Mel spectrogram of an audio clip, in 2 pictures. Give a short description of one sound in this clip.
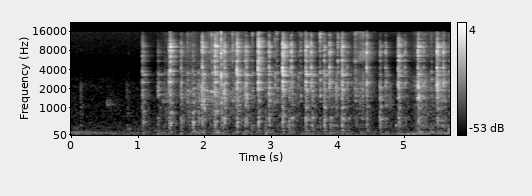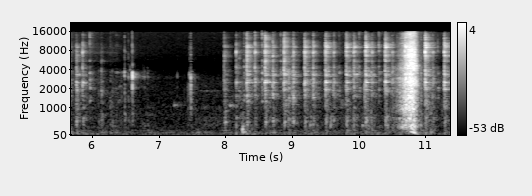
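A hand scrapes and files at a small piece of metal with quick, rough strokes.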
